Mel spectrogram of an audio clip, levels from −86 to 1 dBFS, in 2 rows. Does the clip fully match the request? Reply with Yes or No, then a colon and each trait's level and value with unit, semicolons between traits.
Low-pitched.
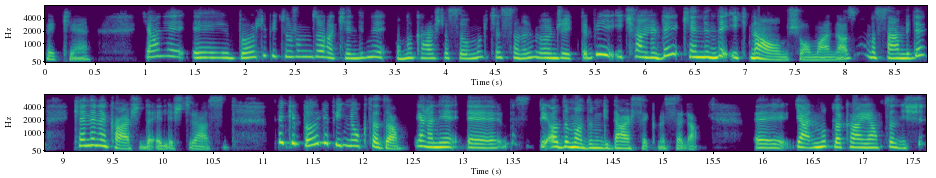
No: very high, 250 Hz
